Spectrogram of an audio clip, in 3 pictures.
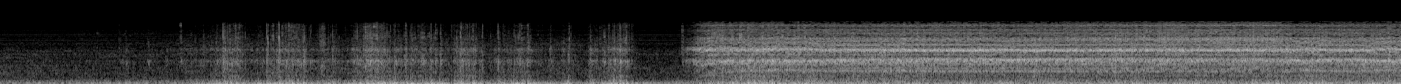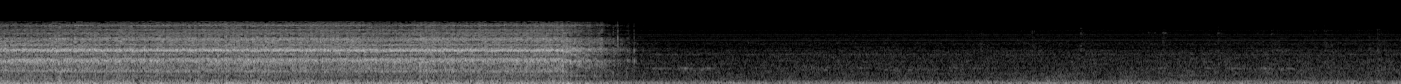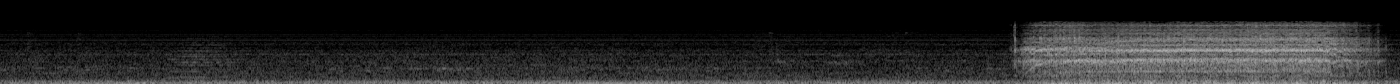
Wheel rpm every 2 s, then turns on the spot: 0, 10, 20, 70, 160, 160, 160, 160, 160, 140, 0, 0, 0, 0, 0, 0, 0, 0, 0, 120, 110.
2-6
